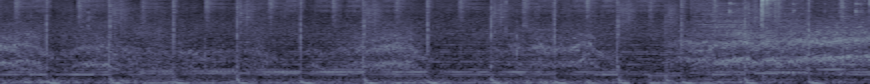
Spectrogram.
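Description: Cars drift through corners with continuous tire squeal and engine roar in a TrackMania racing match, the skidding steady and prominent throughout, broken by quick repeated ticks.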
